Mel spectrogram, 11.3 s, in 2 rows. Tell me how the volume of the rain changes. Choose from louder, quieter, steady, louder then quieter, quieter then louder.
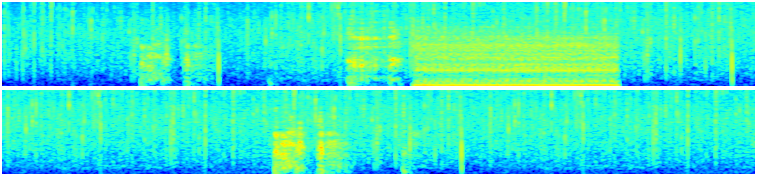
steady.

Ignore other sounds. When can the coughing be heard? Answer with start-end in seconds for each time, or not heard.
1.0-3.0, 7.7-8.8.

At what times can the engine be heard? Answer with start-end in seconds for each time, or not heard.
3.0-4.7.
